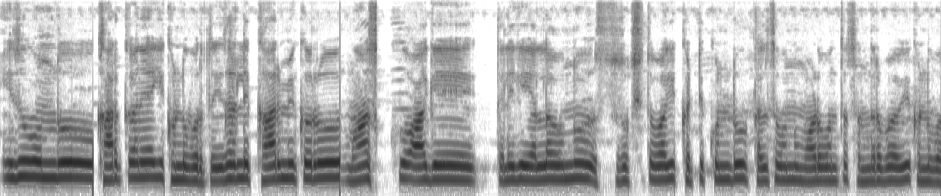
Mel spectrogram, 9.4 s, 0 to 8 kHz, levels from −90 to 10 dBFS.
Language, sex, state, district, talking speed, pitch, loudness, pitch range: Kannada, male, Karnataka, Raichur, 100 wpm, 170 Hz, -16 LUFS, 160-185 Hz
